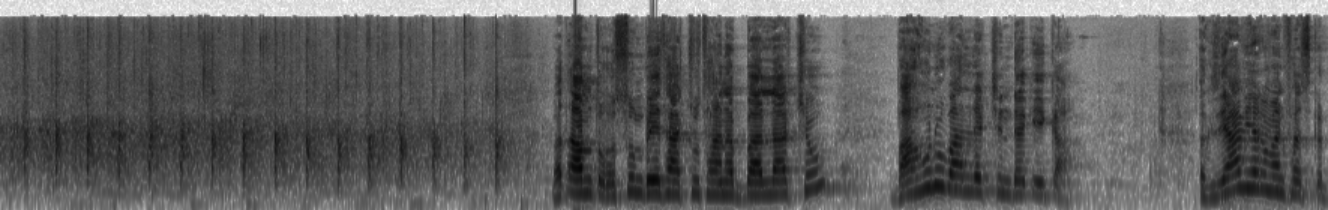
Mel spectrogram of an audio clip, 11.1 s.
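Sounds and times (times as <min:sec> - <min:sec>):
audience applauding at a religious teaching gathering: 0:00.0 - 0:04.6
speech: 0:04.6 - 0:09.0, 0:10.0 - 0:11.0.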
